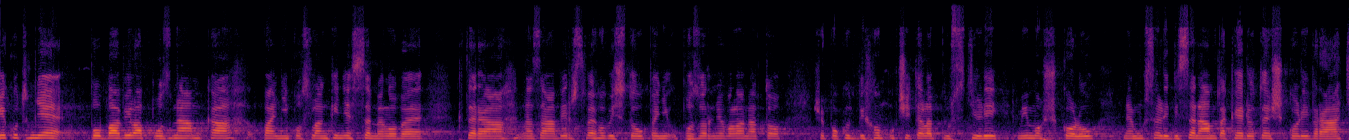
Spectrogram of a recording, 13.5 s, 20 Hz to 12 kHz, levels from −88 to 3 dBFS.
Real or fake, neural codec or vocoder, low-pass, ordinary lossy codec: real; none; 9.9 kHz; Opus, 16 kbps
